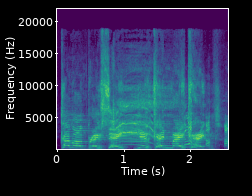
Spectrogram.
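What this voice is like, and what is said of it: Shouted British schoolboy accent. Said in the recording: “You got to shout it in a British accent. It's a little British schoolboy.”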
